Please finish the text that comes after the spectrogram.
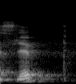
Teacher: slipped unreleased، يعني انت وقفت على التاء، فهو نفس الصوت تاء تاء تاء، لكن ننطقه بطرق مختلفة، احيانا بكون بطلع مع هواء، احيانا بكون بدون هواء، احيانا يتوقف. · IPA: /t/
